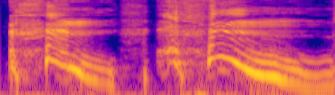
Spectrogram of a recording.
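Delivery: high drawn-out falling ahem; irritated throat-clearing to cut in; angry "ahem". A narrator's reading. Rocket cannot get a word in, annoyed ahem. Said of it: "said the Rocket angrily".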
